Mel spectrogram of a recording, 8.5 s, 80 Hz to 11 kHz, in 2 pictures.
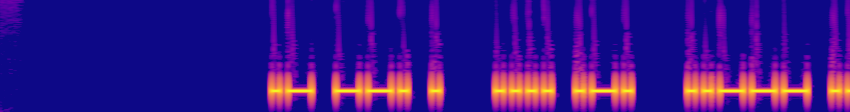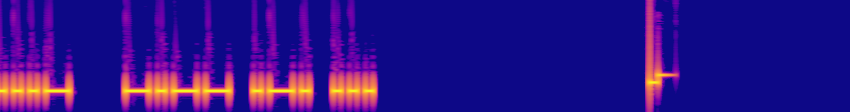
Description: Morse code, heard as a keyed tone, about 31 wpm, 700 Hz. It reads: AGE HR 24 YRS
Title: Practice QSO - Exchange 3 - More Info - 30wpm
